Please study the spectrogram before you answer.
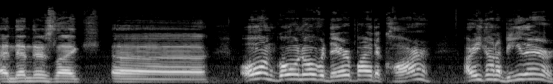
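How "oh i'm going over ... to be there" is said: high, put-on Minnesota accent. Speaker demonstrating regional accents to a co-host, doing a put-on Minnesota accent. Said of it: "that's more like Minnesota".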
